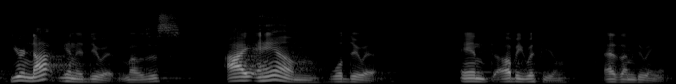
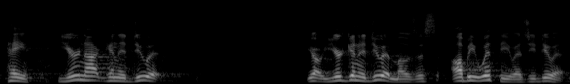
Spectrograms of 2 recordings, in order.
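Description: First: Slow, weighted I am will do it; second reading. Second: Louder, stress on gonna do it and with; God as encourager, you're gonna do it, Moses; first reading. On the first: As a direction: stress on not and a slow I am. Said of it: "But in another sense, he's saying". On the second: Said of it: "In one sense, God is saying". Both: Shown as a demonstration.

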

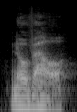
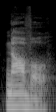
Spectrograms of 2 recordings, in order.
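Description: First: "novel" said NAH-vul, short a, stress on the first syllable; plain English "novel": NAH-vul; "novel" with a short vowel like "not", stress up front; correct pronunciation. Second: "novel" said NOH-vel, long o, stress on vel; "novel" with a long o like "no", final syllable like "bell"; wrong pronunciation. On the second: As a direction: mimic the bad take: "novel" as NOH-VEL. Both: Shown as a demonstration. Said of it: "not novel".

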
